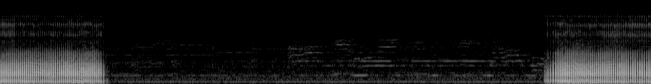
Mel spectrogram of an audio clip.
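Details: Female Boston Terrier snoring: two long, deep, buzzing snores separated by a few seconds of quiet.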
